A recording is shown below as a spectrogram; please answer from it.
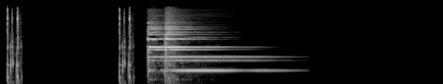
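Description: Animation sound effects: two quick clicks, another pair of clicks a little over a second later, then a bell ding that rings out and fades over about a second and a half.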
